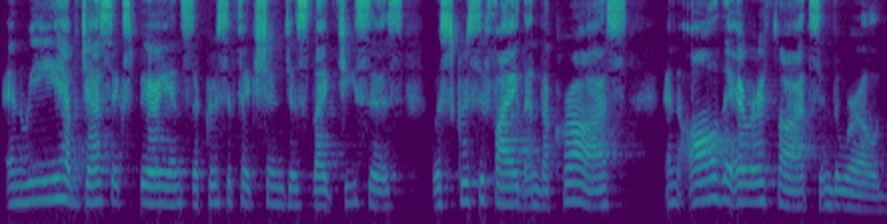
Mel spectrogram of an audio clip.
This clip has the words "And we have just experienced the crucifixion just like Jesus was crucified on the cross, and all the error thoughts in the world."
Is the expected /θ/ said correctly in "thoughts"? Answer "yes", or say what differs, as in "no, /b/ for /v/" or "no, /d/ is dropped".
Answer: yes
